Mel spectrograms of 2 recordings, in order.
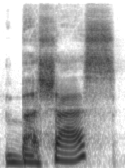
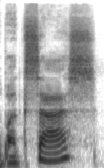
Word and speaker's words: Baixàs: Així pronunciarem Baixàs i no Baxàs, Marquixanes i Sant Miquel de Cuixà.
